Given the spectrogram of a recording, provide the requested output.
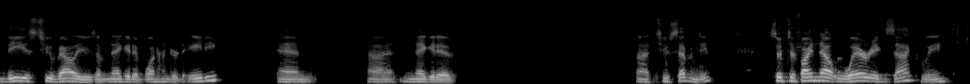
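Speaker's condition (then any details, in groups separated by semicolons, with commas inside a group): No condition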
